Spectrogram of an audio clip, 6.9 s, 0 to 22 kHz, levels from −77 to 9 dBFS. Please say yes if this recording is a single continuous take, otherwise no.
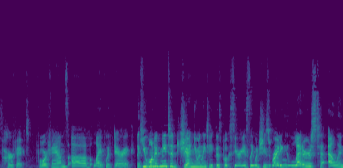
no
